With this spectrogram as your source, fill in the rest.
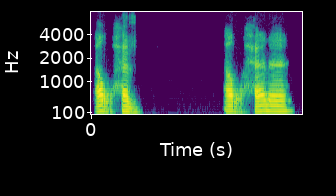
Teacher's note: ketika huruf ra sukun sebelumnya fathah. Contohnya adalah arham. Arhama. Ra-nya tebal.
